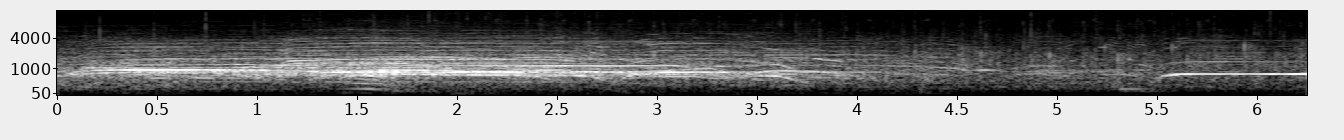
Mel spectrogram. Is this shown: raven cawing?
no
